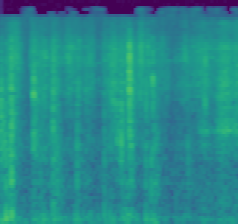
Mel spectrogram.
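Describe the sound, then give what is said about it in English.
Paper notes for a show being shuffled and handled, a continuous soft rustle of crisp, dry crackles with brief brighter flicks, fairly quiet and steady, with no voices. “And you hear the shuffling of it and everything, you know?”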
